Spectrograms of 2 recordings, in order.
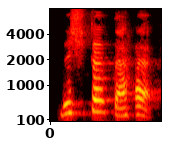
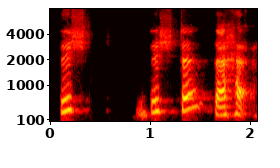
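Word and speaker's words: तिष्ठतः: Dishtataha. Again? Oh, I'm sorry. Gajau. It's dual, right? Okay. Gajau. Tishtataha. It is tishtataha. Tishtataha. Okay. The pronunciation is not correct.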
